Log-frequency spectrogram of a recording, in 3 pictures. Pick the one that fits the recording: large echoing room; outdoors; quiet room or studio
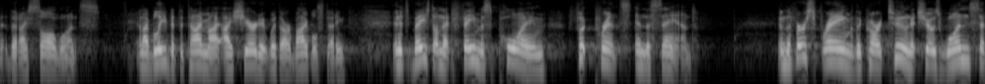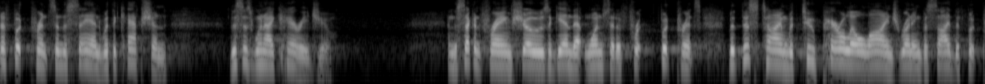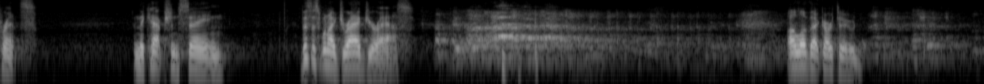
large echoing room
